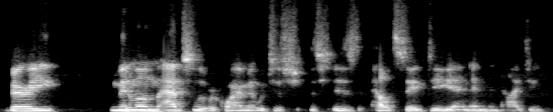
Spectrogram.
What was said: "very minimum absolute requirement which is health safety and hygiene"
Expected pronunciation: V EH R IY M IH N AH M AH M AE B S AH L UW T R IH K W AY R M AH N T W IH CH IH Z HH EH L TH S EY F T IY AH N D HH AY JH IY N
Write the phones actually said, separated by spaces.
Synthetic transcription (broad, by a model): V EH R IY M IH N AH M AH M AE B S AH L UW T R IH K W AY R M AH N T W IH CH IH Z HH EH L TH S EY F T IY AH N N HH AY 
